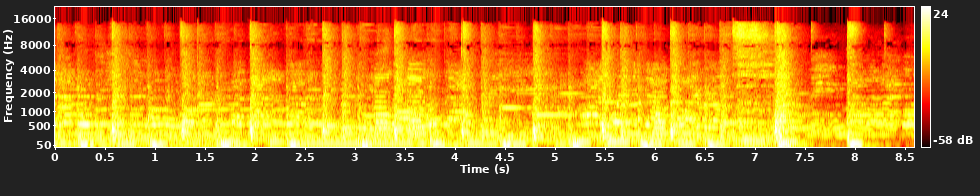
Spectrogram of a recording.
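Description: Live band playing a song at a steady beat: drum kit under piano and electric guitar, with a cymbal crash about seven seconds in.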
